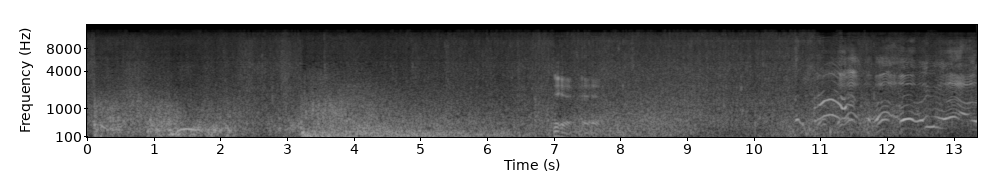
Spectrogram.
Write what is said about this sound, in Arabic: العاصفة تزداد قوة.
